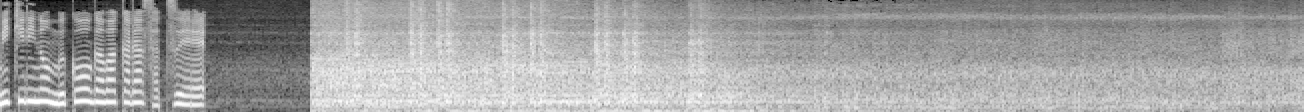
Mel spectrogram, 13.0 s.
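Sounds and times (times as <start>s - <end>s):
train rumble: 2.4s - 13.0s
train wheels clacking over joints: 3.1s - 9.6s.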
